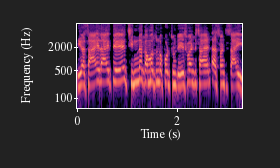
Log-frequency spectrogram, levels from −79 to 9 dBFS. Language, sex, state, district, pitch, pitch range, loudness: Telugu, male, Telangana, Karimnagar, 240 Hz, 220-255 Hz, -13 LUFS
